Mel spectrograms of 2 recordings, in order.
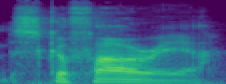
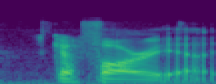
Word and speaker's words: Scafaria: And what is it, Lorraine Scafaria, how do you pronounce that? – Scafaria. – Scafaria, yeah. Which is seeking a friend for the end of the world.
